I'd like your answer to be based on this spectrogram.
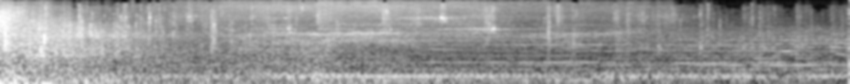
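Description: An explosive blasting spell in the wizarding game Hogwarts Legacy, heard inside a tomb: a loud boom opens, then a long rumbling, crackling decay with scattered debris clatter that fades slowly over several seconds, with no talk.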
